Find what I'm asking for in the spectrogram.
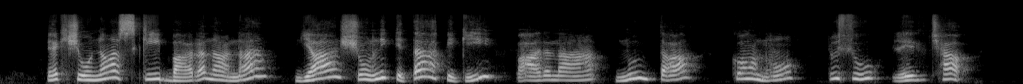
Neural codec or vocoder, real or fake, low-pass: codec, 16 kHz in and 24 kHz out, 0.6 kbps, FocalCodec, streaming, 2048 codes; fake; 10.8 kHz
